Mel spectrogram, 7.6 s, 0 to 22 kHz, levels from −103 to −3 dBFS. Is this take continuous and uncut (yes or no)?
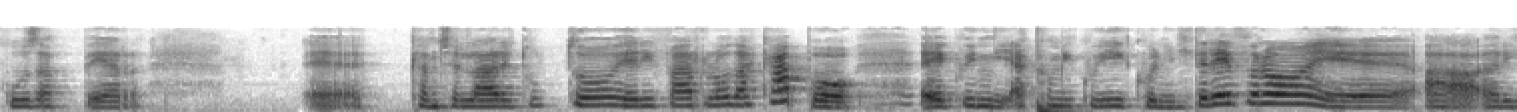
yes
